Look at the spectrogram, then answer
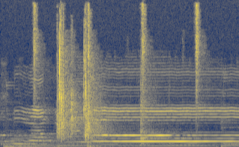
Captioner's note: claps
